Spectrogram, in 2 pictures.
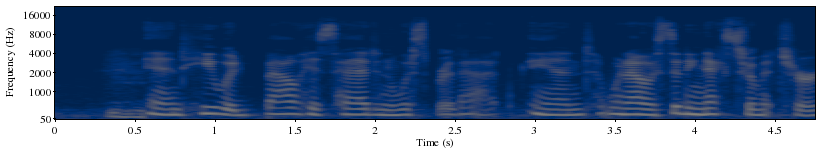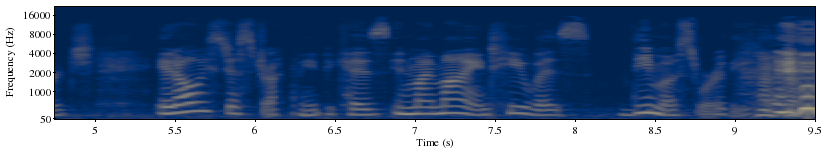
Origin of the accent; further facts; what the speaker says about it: Midwest, United States; also born or lived in Pennsylvania / Michigan; I'm a Midwest girl. I grew up in Ohio, Pennsylvania, Michigan. My first job was in Indiana after graduation, and then on to St. Louis.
